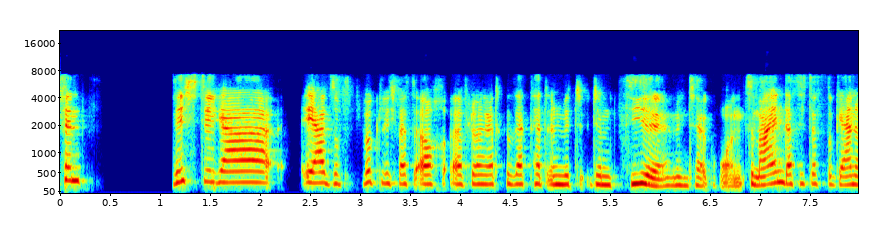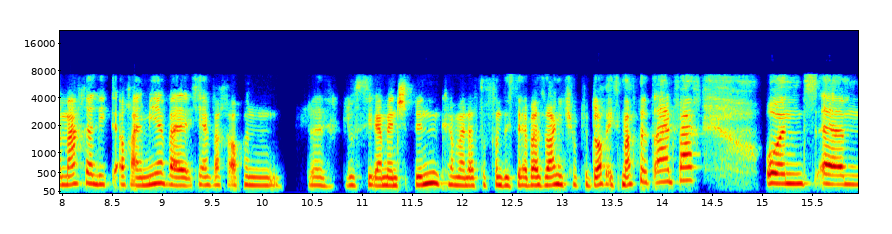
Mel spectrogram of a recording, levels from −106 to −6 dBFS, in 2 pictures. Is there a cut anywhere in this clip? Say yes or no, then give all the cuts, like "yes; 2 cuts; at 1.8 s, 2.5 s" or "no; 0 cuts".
yes; 1 cut; at 6.8 s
